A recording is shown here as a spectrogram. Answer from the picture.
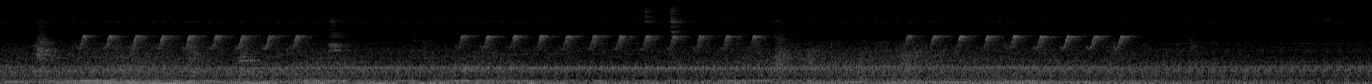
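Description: A bird calling in three rapid series of short, evenly spaced chirps, about seven or eight a second, each series lasting one and a half to two seconds, over a steady low hum.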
